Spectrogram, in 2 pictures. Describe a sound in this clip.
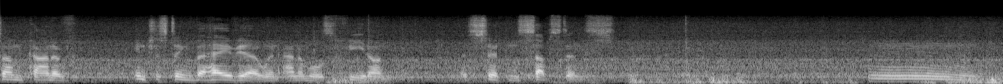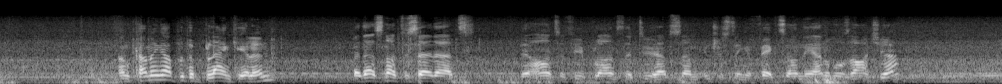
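A man talks calmly into a clip-on microphone, close by.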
